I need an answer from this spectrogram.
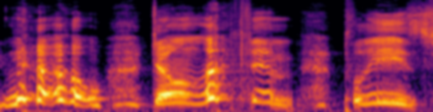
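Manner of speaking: very high acted wail; crying plea. Captive begging friends as guards drag her away, crying. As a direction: plead in a high, crying squeal. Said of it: "crying, like".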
